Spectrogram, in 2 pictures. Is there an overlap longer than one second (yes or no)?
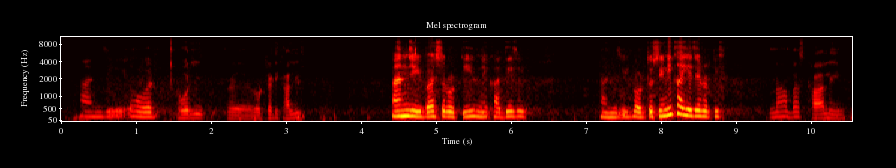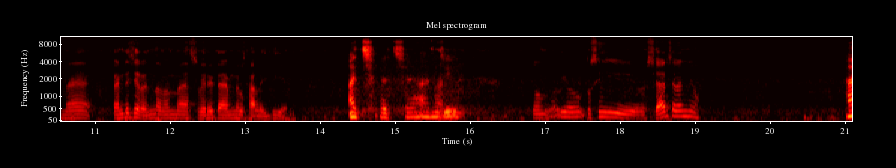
no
